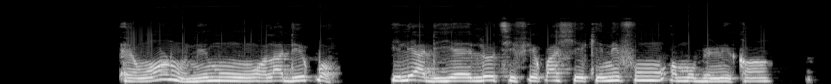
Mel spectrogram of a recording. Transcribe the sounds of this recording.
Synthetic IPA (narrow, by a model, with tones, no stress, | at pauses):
ɛ˦˨w̃ɔ̃˨˦ɾ̃ũ˦˨nĩ˨˦mũ˦ɔ˧la˦di˦k͡pɔ˦˨ | i˧le˦a˦˨di˨˦jɛ˧lo˦ti˧fi˧k͡pa˦ʃe˧ki˧nĩ˦fũ˦ɔ˧mɔ̃˧bĩ˨ɾ̃ĩ˧˨kã˧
